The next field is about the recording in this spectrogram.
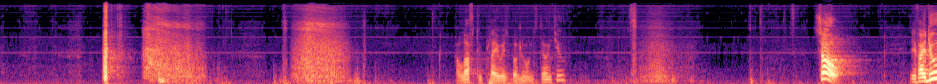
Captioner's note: huffing and puffing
